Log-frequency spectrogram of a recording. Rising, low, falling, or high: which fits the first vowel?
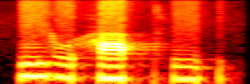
low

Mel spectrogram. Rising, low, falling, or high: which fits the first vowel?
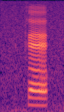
low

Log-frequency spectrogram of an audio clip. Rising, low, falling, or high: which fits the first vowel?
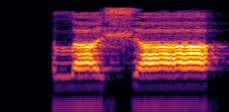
high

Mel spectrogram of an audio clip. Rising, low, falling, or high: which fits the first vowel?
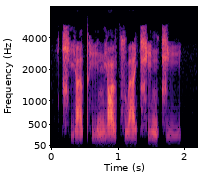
low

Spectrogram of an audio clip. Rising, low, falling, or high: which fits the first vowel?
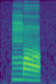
low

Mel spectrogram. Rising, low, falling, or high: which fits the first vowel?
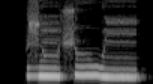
low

